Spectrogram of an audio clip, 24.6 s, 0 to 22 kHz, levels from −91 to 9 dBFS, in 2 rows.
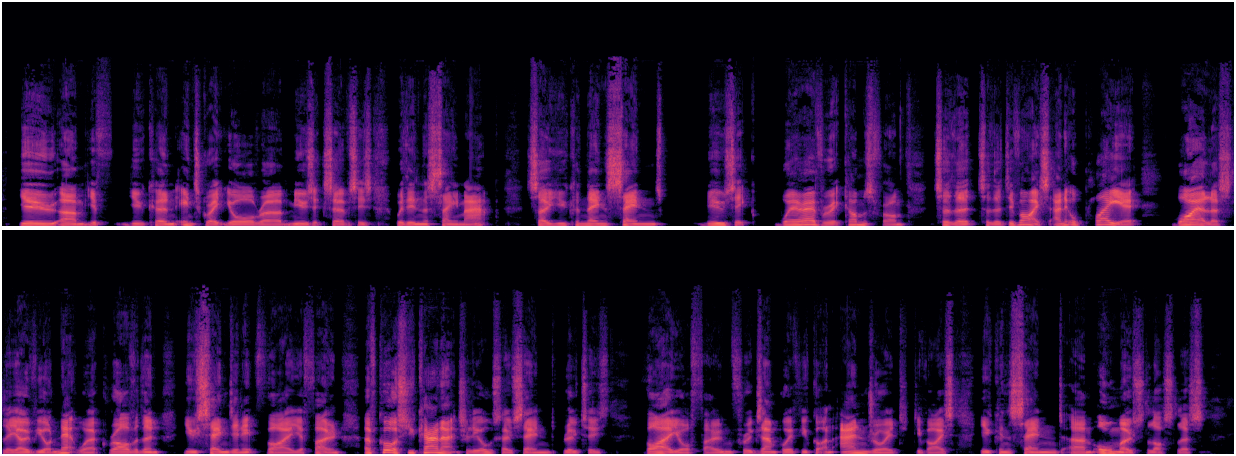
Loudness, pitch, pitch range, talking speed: -27 LUFS, 125 Hz, 115-145 Hz, 175 wpm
